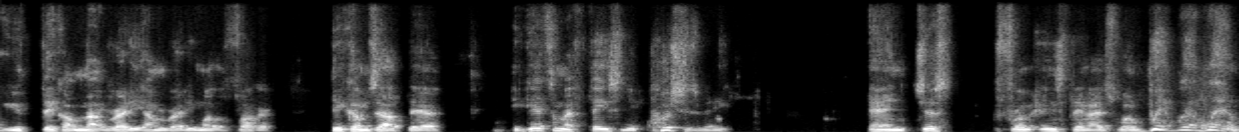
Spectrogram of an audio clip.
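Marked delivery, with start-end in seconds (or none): none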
